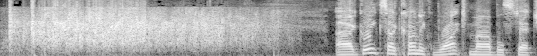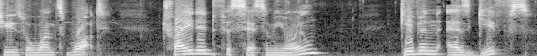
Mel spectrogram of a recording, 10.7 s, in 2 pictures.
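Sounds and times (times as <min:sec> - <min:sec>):
crowd applause: 0:00.0 - 0:03.0
speech: 0:03.4 - 0:08.7, 0:09.4 - 0:10.7.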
